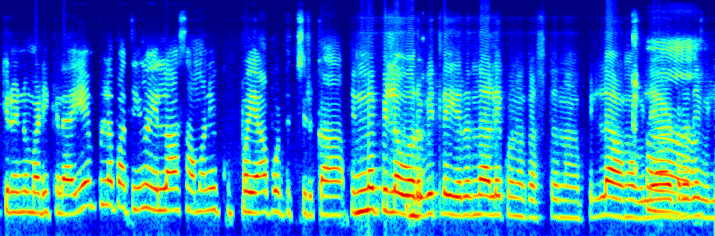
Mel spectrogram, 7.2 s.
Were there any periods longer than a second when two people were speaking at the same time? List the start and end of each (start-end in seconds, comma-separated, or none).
none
